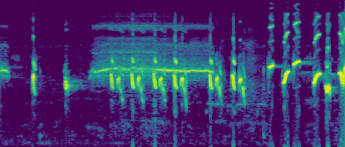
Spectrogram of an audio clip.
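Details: Sooty-headed bulbul in 'full isian' singing for young birds to learn from: a long, thin high whistle under a series of rapid chips, then loud rising and falling whistled notes in quick succession.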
